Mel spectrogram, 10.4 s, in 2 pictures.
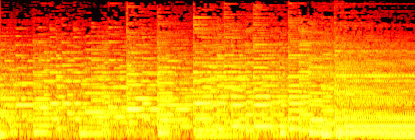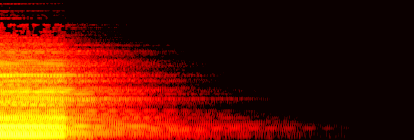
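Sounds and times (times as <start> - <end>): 
piano playing: 0.0 - 7.4.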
